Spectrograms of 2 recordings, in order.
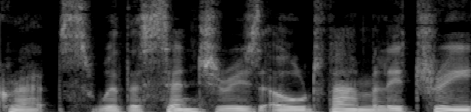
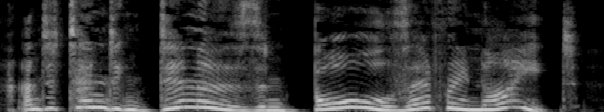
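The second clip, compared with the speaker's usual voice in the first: protesting; 13 semitones higher, 3 dB louder than usual. Acted. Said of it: "Ruth protested".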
